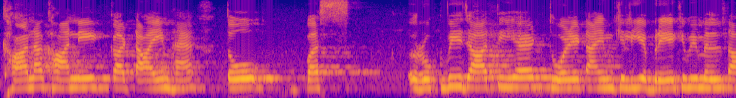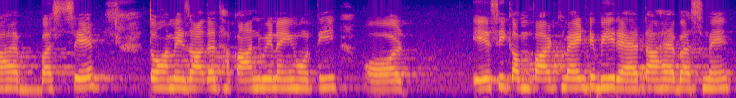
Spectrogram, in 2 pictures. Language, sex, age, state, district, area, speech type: Hindi, female, 18-30, Madhya Pradesh, Hoshangabad, rural, spontaneous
